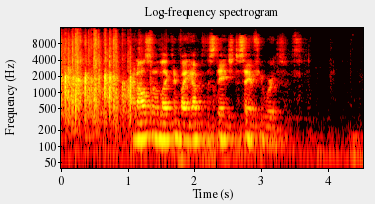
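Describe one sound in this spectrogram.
A man speaks calmly into a microphone in a large room.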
